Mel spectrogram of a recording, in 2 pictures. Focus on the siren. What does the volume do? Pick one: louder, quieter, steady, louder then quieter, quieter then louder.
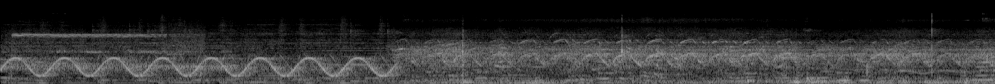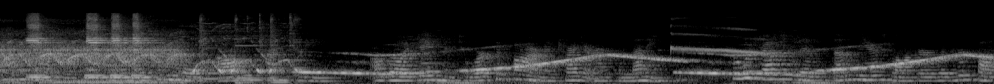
steady.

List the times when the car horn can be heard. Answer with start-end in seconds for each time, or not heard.
10.0-11.6.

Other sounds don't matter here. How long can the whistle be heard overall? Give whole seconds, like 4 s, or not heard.
3 s.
